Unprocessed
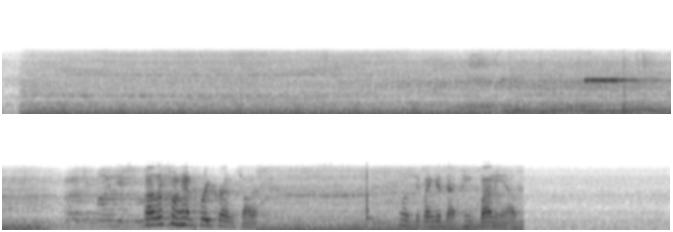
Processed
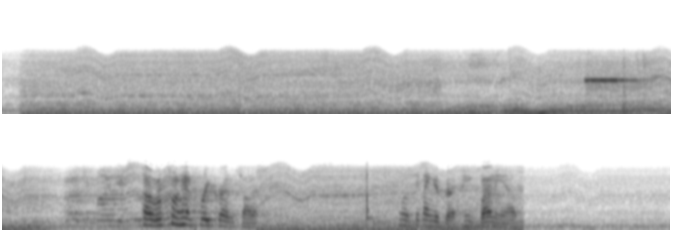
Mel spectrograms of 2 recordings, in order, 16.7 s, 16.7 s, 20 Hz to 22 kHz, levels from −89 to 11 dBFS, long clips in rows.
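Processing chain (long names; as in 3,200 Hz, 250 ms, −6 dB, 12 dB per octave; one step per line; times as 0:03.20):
0:05.48–0:07.30: graphic EQ with 15 bands 100 Hz +9 dB, 400 Hz −5 dB, 1,000 Hz −11 dB, 2,500 Hz −3 dB
noise in a band 110–210 Hz −45 dBFS
wow of a warped record 33 1/3 rpm, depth 250 cents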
